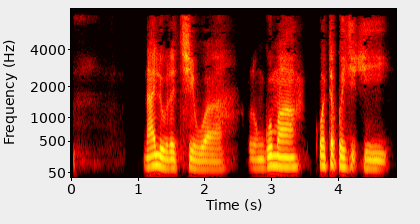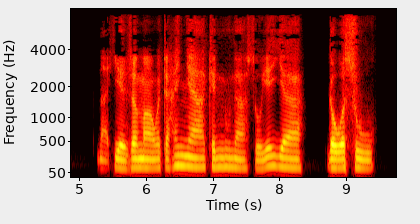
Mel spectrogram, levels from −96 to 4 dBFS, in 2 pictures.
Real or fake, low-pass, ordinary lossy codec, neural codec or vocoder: fake; 7.2 kHz; MP3, 32 kbps; codec, 16 kHz in and 24 kHz out, 0.9 kbps, LongCat-Audio-Codec, four codebook decoder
